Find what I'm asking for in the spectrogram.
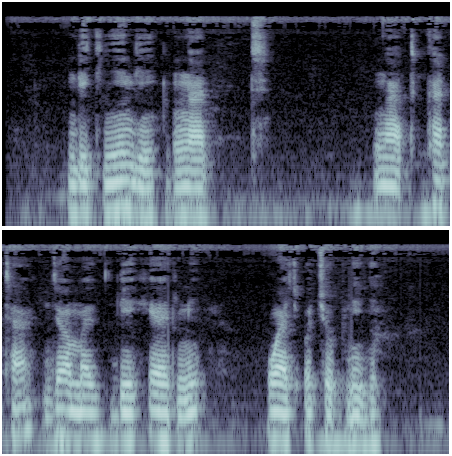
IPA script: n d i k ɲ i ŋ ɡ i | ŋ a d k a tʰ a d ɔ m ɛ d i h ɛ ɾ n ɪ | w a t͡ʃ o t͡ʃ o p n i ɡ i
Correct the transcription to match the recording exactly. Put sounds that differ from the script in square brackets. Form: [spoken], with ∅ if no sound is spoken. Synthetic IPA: n d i k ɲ i ŋ ɡ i | ŋ a [t] k a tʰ a [d͡ʒ] ɔ m [a] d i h ɛ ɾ n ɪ | w a t͡ʃ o t͡ʃ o p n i ɡ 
